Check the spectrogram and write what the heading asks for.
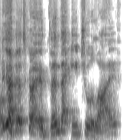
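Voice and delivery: high, loud laughing disbelief; incredulous laughing outburst. Retold or imitated. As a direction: laugh it out, can't believe it. Retold disbelief at lost billions.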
